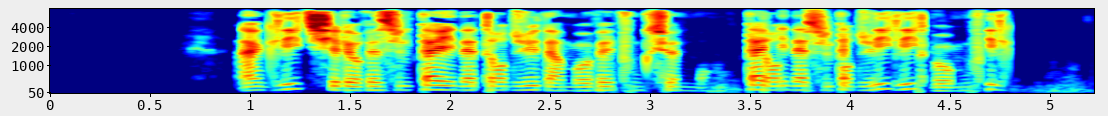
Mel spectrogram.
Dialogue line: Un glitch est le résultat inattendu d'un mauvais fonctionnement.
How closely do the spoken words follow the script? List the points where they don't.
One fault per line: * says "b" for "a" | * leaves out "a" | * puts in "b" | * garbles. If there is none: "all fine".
* garbles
